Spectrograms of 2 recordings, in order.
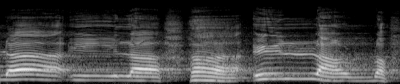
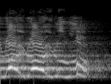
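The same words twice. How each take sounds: First: It is said slowly and quietly. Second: It is said fast and urgently. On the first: The shaking has died down. "lindune kalem zikire kalem" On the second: The ground is shaking right now. "nek lindu ki"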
